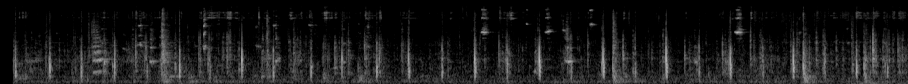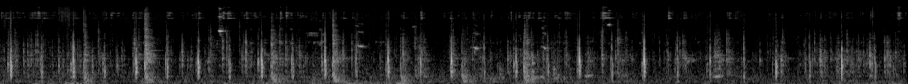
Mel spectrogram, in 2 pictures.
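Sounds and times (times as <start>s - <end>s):
horse carriage: 0.2s - 18.1s.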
